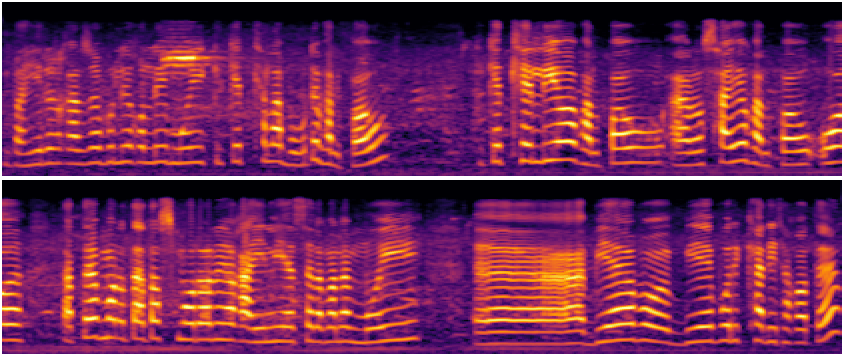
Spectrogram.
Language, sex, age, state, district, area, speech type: Assamese, female, 30-45, Assam, Barpeta, rural, spontaneous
